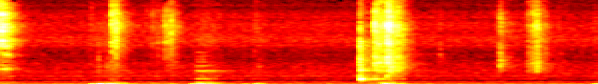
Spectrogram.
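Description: Quiet handling sounds of fish being pulled apart and deboned by hand over a plate: a few soft knocks and one sharper clatter about three seconds in.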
